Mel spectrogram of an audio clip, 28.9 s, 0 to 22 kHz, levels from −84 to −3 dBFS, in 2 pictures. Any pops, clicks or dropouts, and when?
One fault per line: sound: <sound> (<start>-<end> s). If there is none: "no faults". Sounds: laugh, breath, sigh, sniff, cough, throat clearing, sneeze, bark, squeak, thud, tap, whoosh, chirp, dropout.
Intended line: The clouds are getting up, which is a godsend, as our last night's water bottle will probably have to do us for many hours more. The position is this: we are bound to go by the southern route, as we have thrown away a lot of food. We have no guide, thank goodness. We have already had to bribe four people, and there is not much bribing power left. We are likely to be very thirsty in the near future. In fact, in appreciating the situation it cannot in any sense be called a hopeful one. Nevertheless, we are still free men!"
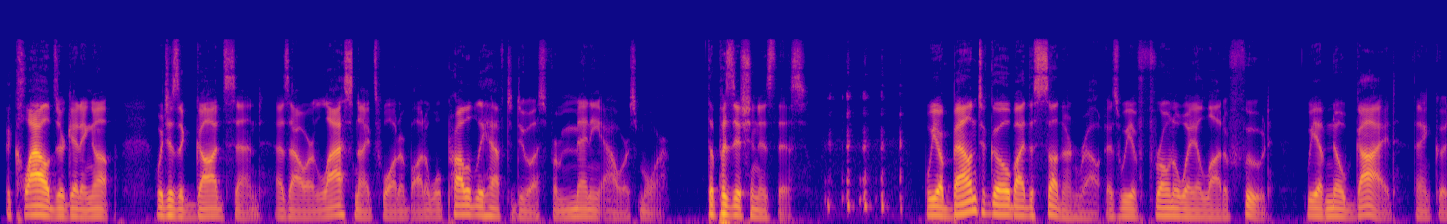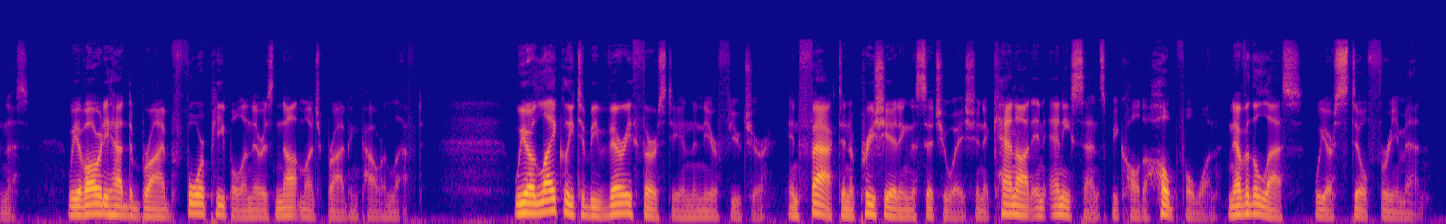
sound: laugh (8.2-9.1 s)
